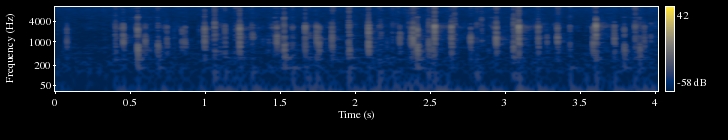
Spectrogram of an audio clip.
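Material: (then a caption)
PBT plastic. Fingertips type steadily on a cream compact mechanical keyboard with PBT plastic keycaps. The result is a quick run of short, crisp clacks that stop almost instantly, with a bright click near 2.7 kHz over a soft, low thud.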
